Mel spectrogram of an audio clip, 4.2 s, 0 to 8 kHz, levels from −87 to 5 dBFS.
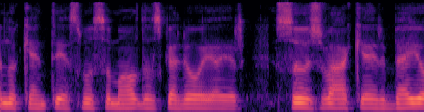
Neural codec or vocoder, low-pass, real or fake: none; 7.2 kHz; real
